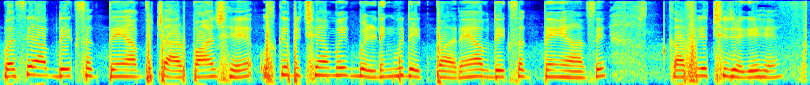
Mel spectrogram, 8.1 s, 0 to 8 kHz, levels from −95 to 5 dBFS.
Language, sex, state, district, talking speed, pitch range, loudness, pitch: Hindi, female, Rajasthan, Jaipur, 220 wpm, 190-220 Hz, -13 LUFS, 205 Hz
